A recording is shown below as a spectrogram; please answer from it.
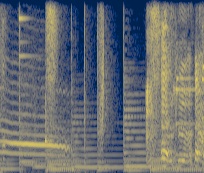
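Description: A cartoon cat meows once, its pitch falling, over children's song music with held notes.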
